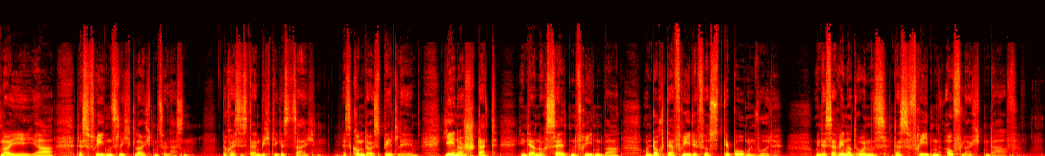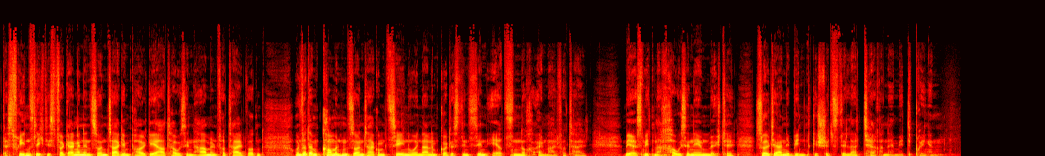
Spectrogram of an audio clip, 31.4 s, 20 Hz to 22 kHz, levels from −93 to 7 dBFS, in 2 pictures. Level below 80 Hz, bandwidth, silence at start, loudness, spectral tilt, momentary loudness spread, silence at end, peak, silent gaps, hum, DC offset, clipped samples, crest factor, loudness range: -42 dBFS; 18 kHz; 0 s; -20 LUFS; -5.5 dB/octave; 16 LU; 1.6 s; 0 dBFS; none; none; under 0.1%; under 0.1%; 20 dB; 6 LU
